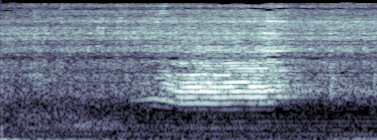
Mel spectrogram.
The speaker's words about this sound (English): people will hear ambient sounds, and the different oceans will play different whale uh, tracks. So we'll hear audio clicks, we'll hear calling like this, and we'll hear actually some of the impacts that um, human-produced noise causes.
